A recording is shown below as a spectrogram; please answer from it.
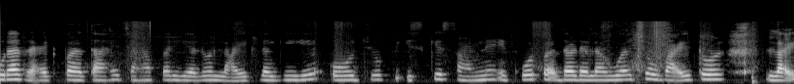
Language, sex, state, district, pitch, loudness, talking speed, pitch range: Hindi, female, Haryana, Rohtak, 205 Hz, -21 LUFS, 195 wpm, 195-220 Hz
